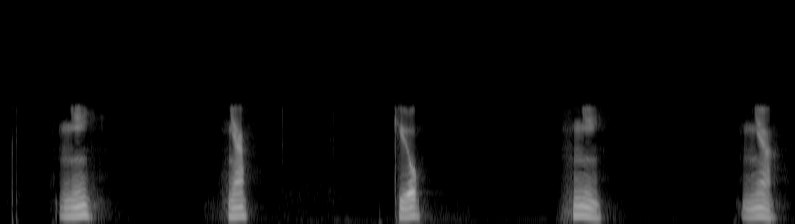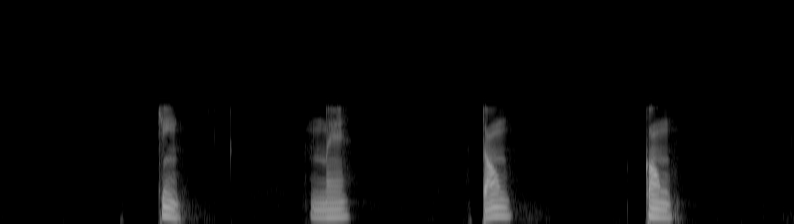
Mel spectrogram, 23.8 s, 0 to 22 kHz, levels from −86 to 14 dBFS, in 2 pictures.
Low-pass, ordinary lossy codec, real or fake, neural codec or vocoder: 3.6 kHz; none; fake; vocoder, 44.1 kHz, 128 mel bands every 512 samples, BigVGAN v2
